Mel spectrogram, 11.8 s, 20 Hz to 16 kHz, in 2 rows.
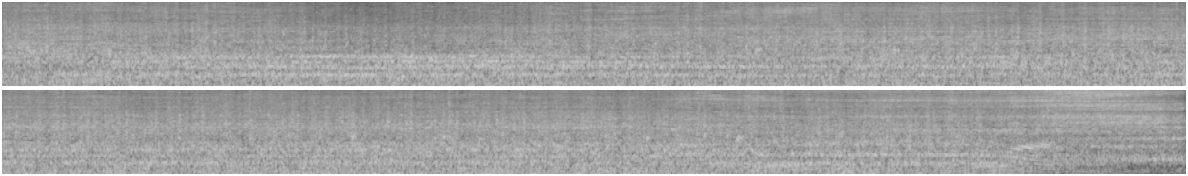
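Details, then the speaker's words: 1970 Chevy C-40 mechanics truck, sat 15+ years, just started after ignition wiring: steady even idle with constant note, no knocks or misses; engine runs well, radiator found leaking. "Oh, okay. That opens up good. That thing sounds good. It does."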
